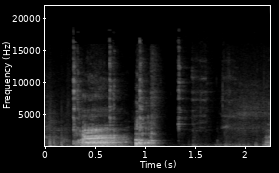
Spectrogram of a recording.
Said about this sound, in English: Whoa, there was food in that burp. You ever burp and the food goes up your nose?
